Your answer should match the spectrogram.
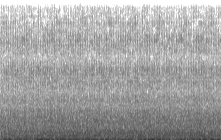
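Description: Lyric Graffiti electric bike riding along a street: a steady hum from its electric motor over the rush of tyres and wind.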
